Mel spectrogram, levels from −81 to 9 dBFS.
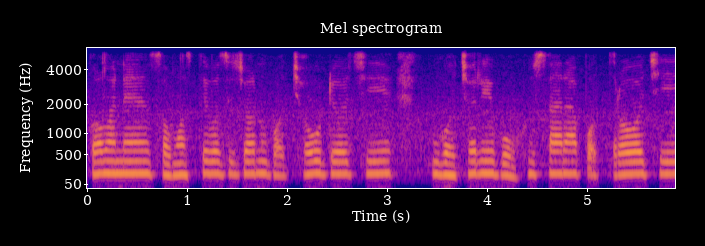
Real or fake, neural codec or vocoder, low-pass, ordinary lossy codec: real; none; 5.4 kHz; Opus, 64 kbps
